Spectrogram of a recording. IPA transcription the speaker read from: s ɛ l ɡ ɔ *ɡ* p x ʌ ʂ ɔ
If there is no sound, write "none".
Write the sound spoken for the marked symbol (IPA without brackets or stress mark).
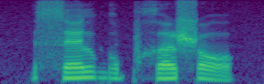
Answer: none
